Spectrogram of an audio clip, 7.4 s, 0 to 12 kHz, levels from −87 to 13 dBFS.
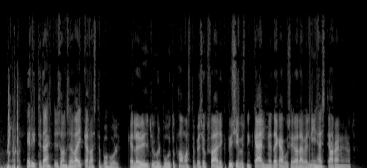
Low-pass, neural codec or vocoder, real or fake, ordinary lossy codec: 10.8 kHz; none; real; MP3, 96 kbps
